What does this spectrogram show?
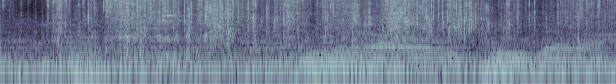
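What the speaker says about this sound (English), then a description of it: "squish it around in the bag to combine the food coloring" Icing and food coloring are squished around inside a plastic bag, giving close, continuous crinkling and squelching while a person talks over it.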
